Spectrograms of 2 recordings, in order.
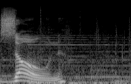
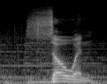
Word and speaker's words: Zoan: Logia is Logia, and Zoan is Zoan. Not zone, Zoan. Because imagine me if I switched it up and started calling them ancient zone types. What? Doesn't even sound right, does it? Zoan makes it more, it just feels natural.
